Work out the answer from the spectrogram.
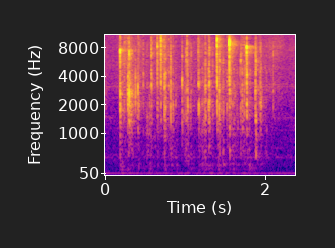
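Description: Rapid typing on a computer keyboard: many quick, light key clicks in an uneven run, faint and with no voices.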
